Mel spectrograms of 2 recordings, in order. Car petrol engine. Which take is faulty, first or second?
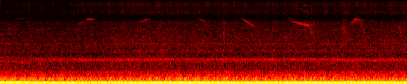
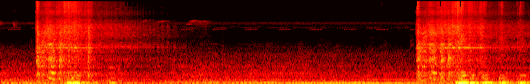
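second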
